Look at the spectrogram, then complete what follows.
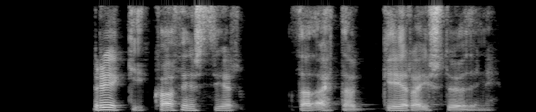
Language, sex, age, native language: Icelandic, male, 30-39, Icelandic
